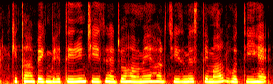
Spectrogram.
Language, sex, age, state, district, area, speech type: Urdu, female, 18-30, Telangana, Hyderabad, urban, spontaneous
